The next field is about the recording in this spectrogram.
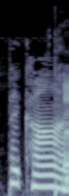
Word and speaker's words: pecan: In French, they emphasize the second syllable, which is what we're doing. We're saying pecan. – Mm-hmm. – But in English, most words emphasize the first syllable.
